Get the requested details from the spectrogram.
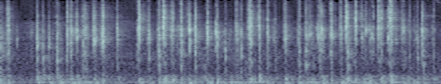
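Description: Fast fingertip typing on a crappy plastic typewriter-style backlit keyboard with round white plastic keycaps. A rapid, uneven stream of bright plastic clicks rides over low, hollow thumps. Each keystroke dies away almost instantly.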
